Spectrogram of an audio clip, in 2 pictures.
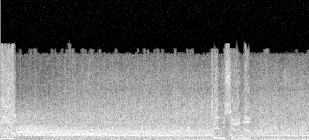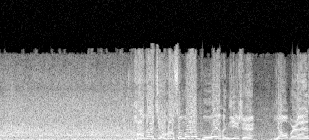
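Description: A large stadium crowd roars loudly, then quiets somewhat.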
